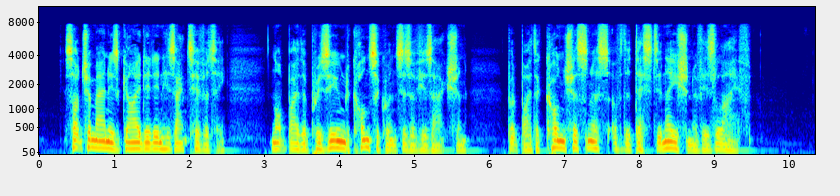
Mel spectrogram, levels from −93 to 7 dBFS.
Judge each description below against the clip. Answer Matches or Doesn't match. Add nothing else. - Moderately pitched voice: Doesn't match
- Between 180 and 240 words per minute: Doesn't match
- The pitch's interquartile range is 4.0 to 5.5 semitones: Matches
